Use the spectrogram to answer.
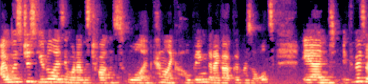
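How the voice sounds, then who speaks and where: Over noticeable background noise, a woman talks at a very fast pace in a high pitch. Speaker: posture educator, doctor. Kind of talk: live webinar with chat Q&A. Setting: live stream webinar. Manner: animated.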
